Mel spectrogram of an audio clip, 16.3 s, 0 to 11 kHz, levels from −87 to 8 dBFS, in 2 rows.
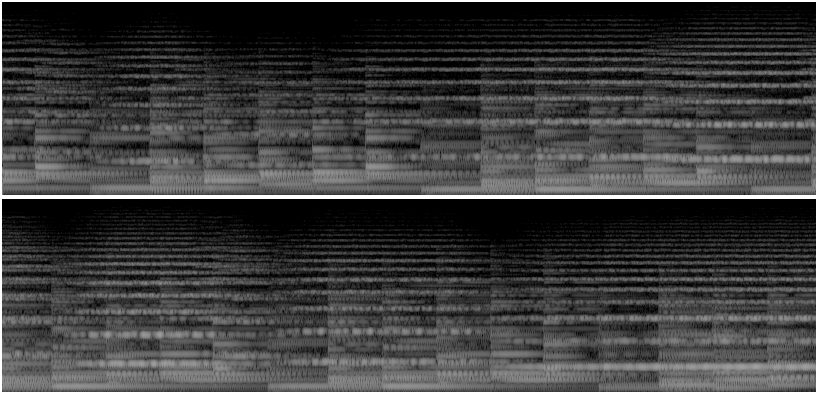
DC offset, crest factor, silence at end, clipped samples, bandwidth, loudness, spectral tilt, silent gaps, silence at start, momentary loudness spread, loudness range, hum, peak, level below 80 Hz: under 0.1%; 14 dB; 0 s; under 0.1%; 9.8 kHz; -35 LUFS; -6 dB/octave; none; 0 s; 8 LU; 4 LU; none; -20 dBFS; -58 dBFS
